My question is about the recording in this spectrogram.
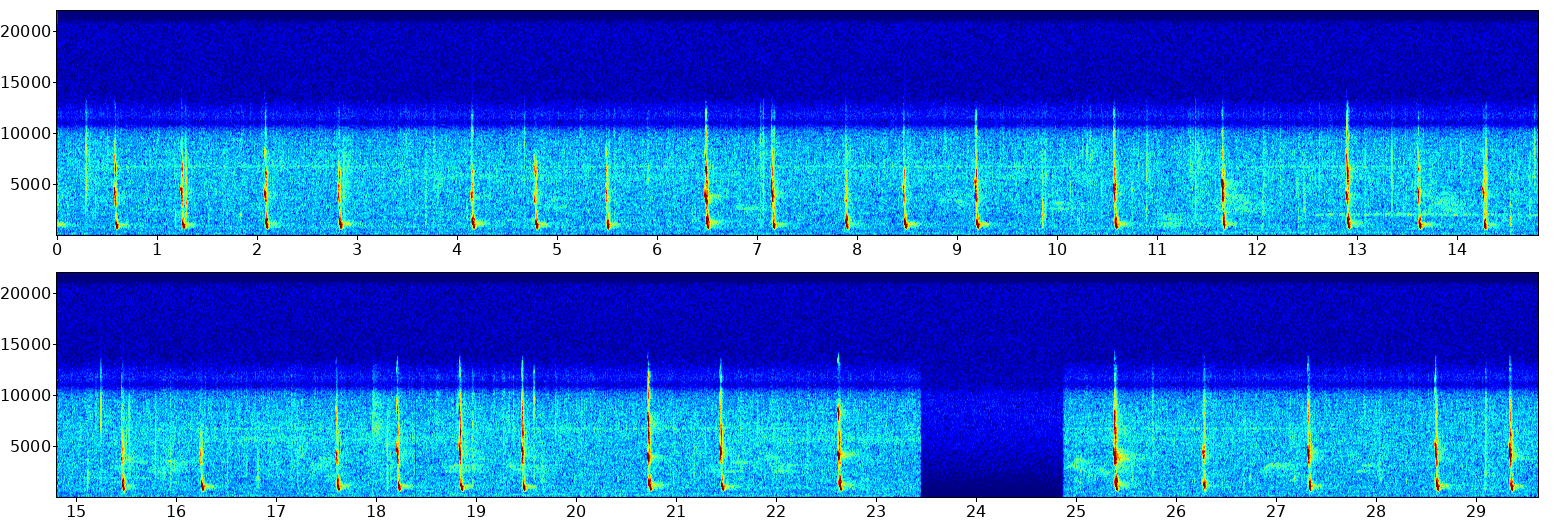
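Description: Chipmunk giving its repeated sharp 'chip' call, about one chip every two-thirds of a second with a few short pauses. The sound cuts out completely for about a second some two-thirds of the way through.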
